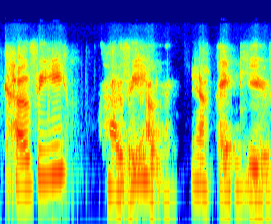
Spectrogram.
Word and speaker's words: Keesee: Keesee. I hope I'm saying that right. Is it Keys or Keesee? Did I get it right? It's actually pronounced Cuzzy.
